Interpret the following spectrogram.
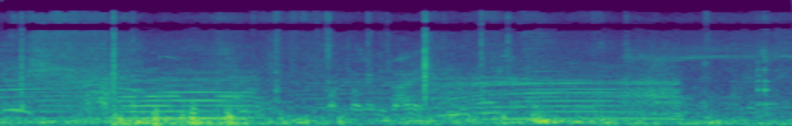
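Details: Angry fat cow tumbling down from a truck gives two long, deep, droning moos with rich layered overtones, the second one longer, over a constant low engine hum and background chatter.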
